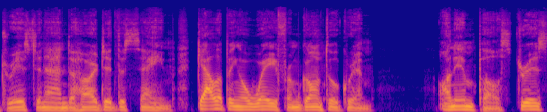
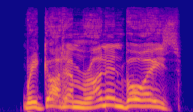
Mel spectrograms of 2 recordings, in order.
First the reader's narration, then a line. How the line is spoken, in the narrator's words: roared, leading the charge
